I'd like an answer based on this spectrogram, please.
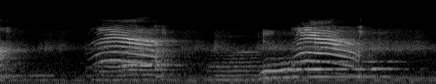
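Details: Kitten said to be good at singing gives two drawn-out meows, each rising then falling with rich harmonics, about two seconds apart, with a quieter tonal background between them.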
